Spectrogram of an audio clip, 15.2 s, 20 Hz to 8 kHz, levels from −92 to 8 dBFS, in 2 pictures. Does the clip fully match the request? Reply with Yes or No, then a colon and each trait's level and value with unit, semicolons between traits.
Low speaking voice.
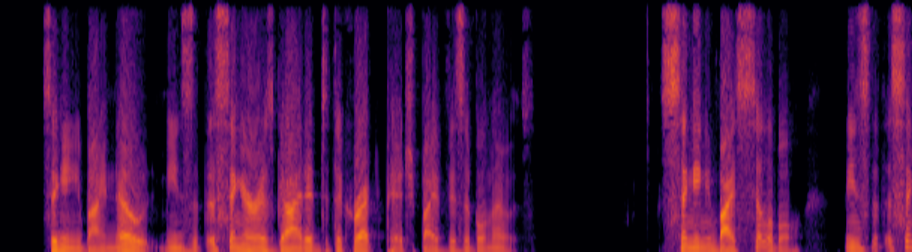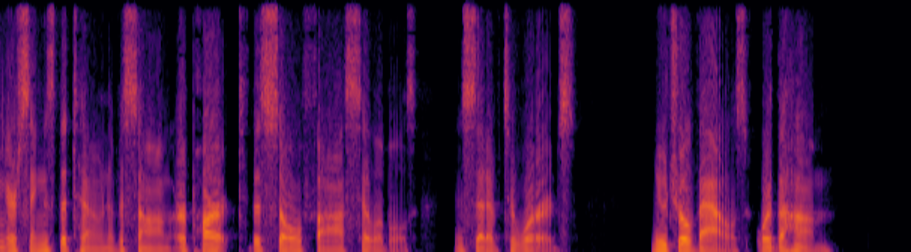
Yes: low, 120 Hz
